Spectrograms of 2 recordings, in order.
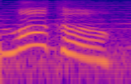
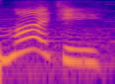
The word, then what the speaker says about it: Magi: Oh, you know Muggle! I read that name wrong. Oh, Yuta Magi.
